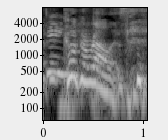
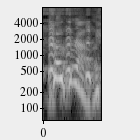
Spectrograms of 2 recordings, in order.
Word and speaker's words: Kokoraleis: You're like, K-O-K. – K-O-K-O-R-A-L-E-I-S. – Cucurellis. – Cucurellis.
